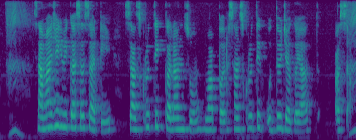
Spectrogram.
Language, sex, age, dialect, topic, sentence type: Marathi, female, 31-35, Southern Konkan, banking, statement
